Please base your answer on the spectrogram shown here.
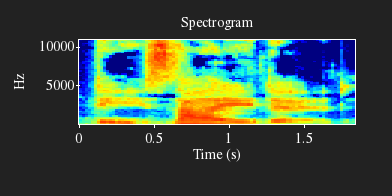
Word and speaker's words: decided: Final ED is pronounced id after T and D sounds, only these two. The sound id adds a whole syllable to a word.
